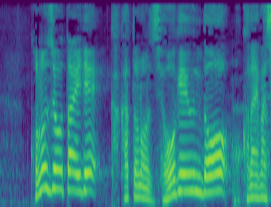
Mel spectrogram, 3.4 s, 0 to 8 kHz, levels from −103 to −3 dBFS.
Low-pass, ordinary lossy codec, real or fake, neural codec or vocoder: 7.2 kHz; MP3, 32 kbps; fake; codec, 24 kHz, 3.1 kbps, DualCodec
